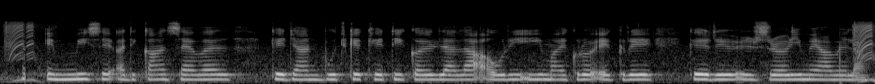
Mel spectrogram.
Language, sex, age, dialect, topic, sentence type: Bhojpuri, female, 18-24, Southern / Standard, agriculture, statement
